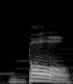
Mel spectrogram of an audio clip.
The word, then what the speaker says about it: bawl: So a big cry, the verb bawl is very good. Pronunciation is the same as a ball.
